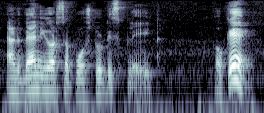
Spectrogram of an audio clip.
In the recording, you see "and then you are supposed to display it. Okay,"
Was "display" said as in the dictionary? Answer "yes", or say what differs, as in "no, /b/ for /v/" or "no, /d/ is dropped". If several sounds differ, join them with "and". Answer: yes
